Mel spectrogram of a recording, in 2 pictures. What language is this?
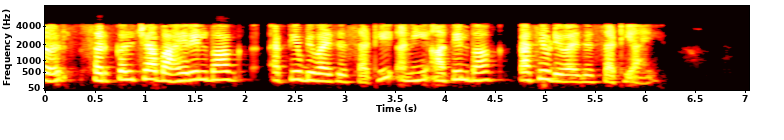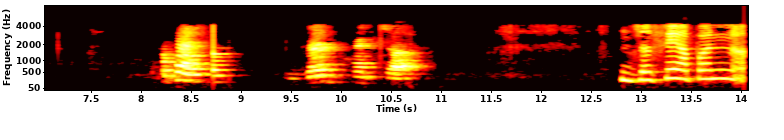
Marathi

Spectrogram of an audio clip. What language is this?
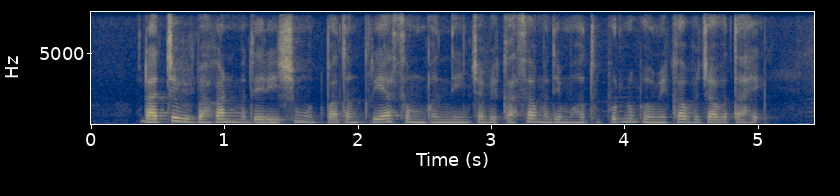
Marathi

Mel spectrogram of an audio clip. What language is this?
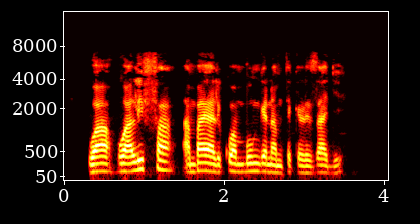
Swahili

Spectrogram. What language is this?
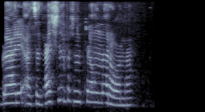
Russian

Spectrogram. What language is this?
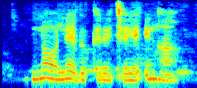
Kinyarwanda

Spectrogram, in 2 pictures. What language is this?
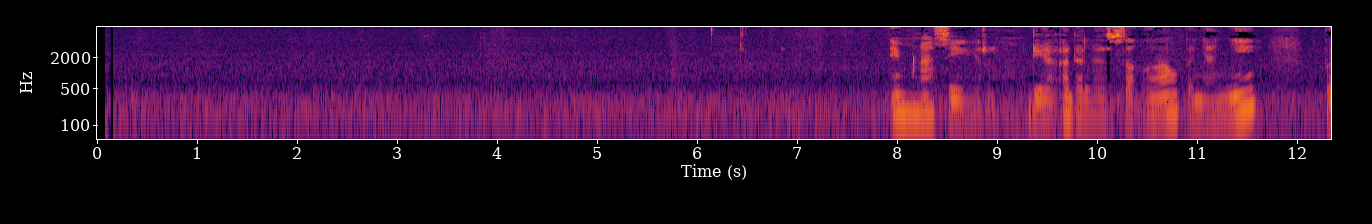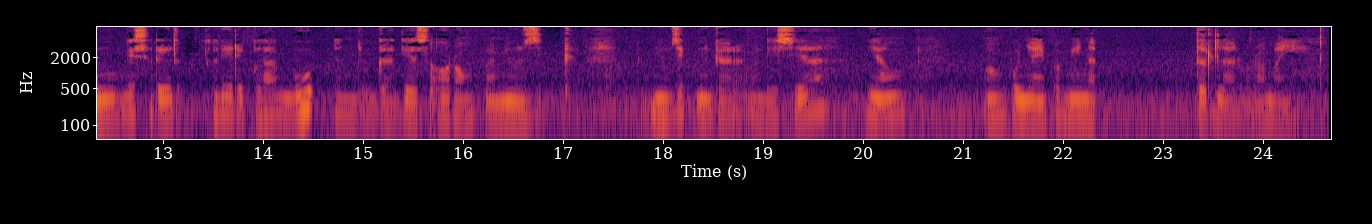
Sabah Malay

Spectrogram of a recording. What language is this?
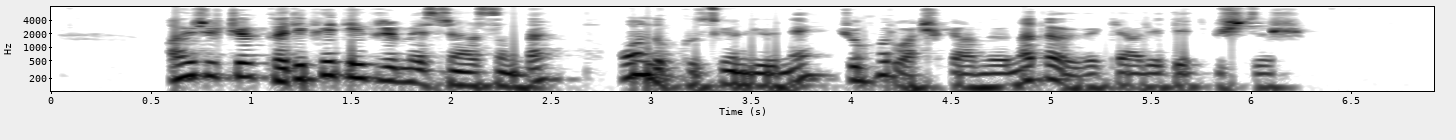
Turkish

